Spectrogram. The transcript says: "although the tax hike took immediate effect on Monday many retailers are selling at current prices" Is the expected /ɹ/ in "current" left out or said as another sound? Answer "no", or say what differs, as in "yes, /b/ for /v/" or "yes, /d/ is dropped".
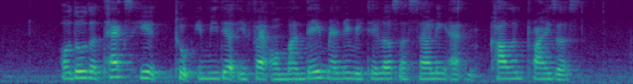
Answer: yes, /l/ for /ɹ/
